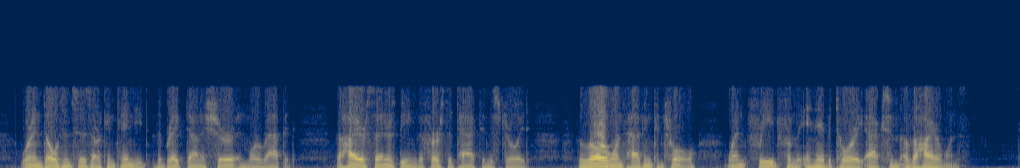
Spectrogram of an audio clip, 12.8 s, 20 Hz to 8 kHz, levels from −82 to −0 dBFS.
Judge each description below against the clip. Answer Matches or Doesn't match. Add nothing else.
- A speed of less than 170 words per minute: Doesn't match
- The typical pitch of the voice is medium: Doesn't match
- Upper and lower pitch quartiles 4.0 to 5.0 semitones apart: Doesn't match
